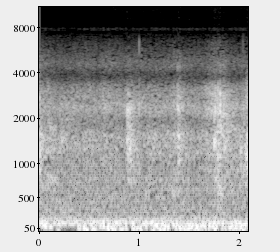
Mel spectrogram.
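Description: A steady low background rumble during a pause in speech, with a few faint soft sounds about a second in and near the end.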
